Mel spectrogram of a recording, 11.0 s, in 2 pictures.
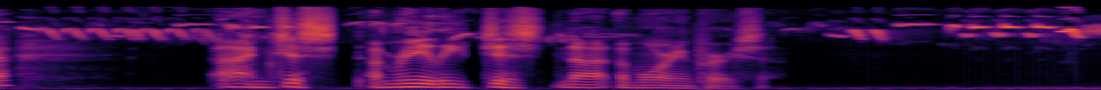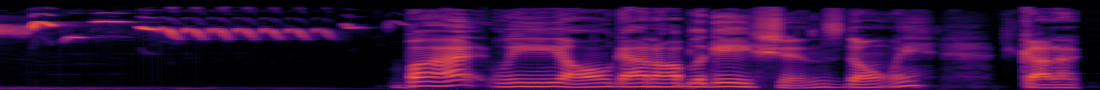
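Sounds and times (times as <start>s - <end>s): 
speech: 0.0s - 0.4s, 1.1s - 4.0s, 7.6s - 10.9s
bird trilling: 0.0s - 7.6s
birds singing in the morning: 0.0s - 10.4s.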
